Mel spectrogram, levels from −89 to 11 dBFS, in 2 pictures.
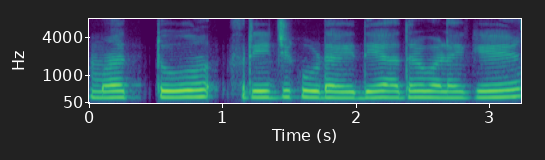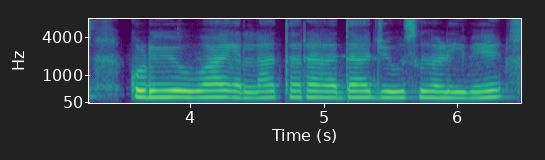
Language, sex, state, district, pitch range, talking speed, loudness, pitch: Kannada, female, Karnataka, Bidar, 215-230 Hz, 100 wpm, -16 LUFS, 220 Hz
